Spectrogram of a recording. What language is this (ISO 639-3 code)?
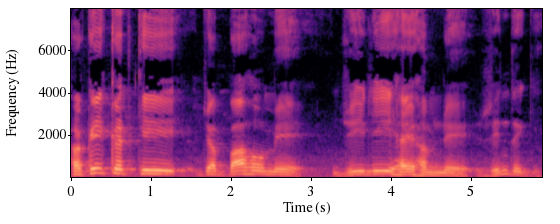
urd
